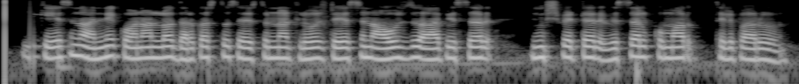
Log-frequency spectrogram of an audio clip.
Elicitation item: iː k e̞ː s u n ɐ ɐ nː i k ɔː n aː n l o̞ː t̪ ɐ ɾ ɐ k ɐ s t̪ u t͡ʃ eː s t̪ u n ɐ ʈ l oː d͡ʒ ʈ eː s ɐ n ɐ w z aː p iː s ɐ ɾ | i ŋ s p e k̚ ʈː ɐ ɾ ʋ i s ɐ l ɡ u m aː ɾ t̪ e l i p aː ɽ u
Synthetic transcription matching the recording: iː k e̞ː s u n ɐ ɐ nː i k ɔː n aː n l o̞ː d̪ ɐ ɾ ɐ k ɐ s t̪ u t͡ʃ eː s t̪ u nː ɐ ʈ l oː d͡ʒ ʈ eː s ɐ n ɐ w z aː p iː s ɐ ɾ | i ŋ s p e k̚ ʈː ɐ ɾ ʋ i s ɐ l k u m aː ɾ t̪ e l i p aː ɾ u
